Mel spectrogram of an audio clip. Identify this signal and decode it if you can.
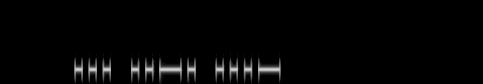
Morse code, heard as a keyed tone, about 17 wpm, 700 Hz. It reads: SFV
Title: USA Call Sign Postfixes - 3 Letters 17wpm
